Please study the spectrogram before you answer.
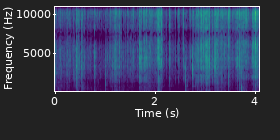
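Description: A large, empty, crinkled white paper mailing envelope is held in both hands while its opening is pulled apart and the paper is crumpled and torn with the fingertips. Dense, bright crinkling and tearing come through as a quick run of short, dry crackles, mostly high in pitch with very little low end. Each crackle dies away almost instantly.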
